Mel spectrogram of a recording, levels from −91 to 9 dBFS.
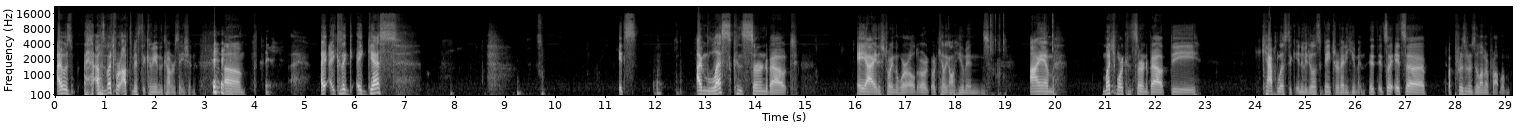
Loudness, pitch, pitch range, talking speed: -21 LUFS, 120 Hz, 110-135 Hz, 110 wpm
